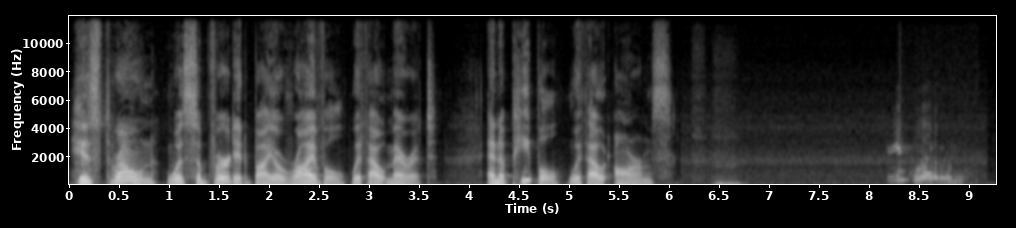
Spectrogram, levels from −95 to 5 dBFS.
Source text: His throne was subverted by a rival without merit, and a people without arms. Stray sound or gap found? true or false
true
